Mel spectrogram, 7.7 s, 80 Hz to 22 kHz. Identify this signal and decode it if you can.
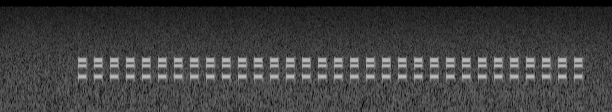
Telephone call progress tone (North American plan), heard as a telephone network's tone, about 1400, 2050, 2450, 2600 Hz, 0.1 s on and 0.1 s off. Off-hook warning tone.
